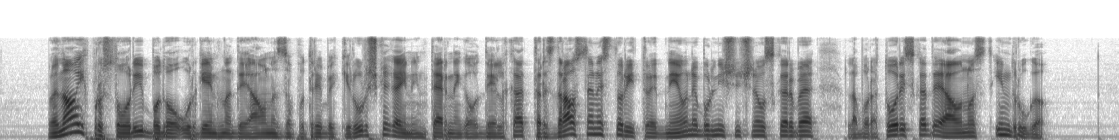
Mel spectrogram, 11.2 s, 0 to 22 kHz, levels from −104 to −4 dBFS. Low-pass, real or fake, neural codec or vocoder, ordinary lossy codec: 7.2 kHz; real; none; none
